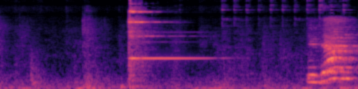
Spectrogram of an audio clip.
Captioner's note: timer going off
